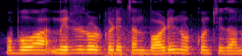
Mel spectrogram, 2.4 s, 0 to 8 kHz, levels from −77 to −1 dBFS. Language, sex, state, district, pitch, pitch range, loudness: Kannada, male, Karnataka, Koppal, 170 Hz, 165-170 Hz, -15 LUFS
